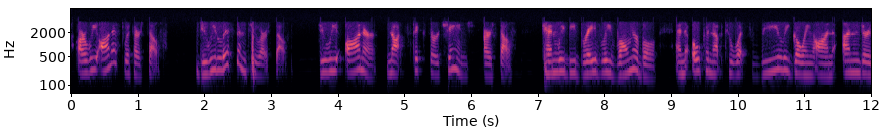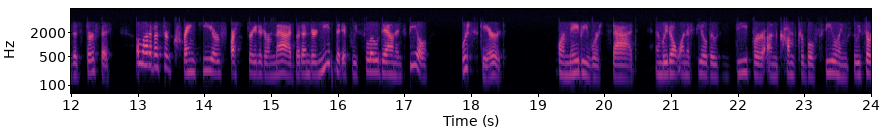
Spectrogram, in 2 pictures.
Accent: Canada; I'm Canadian.

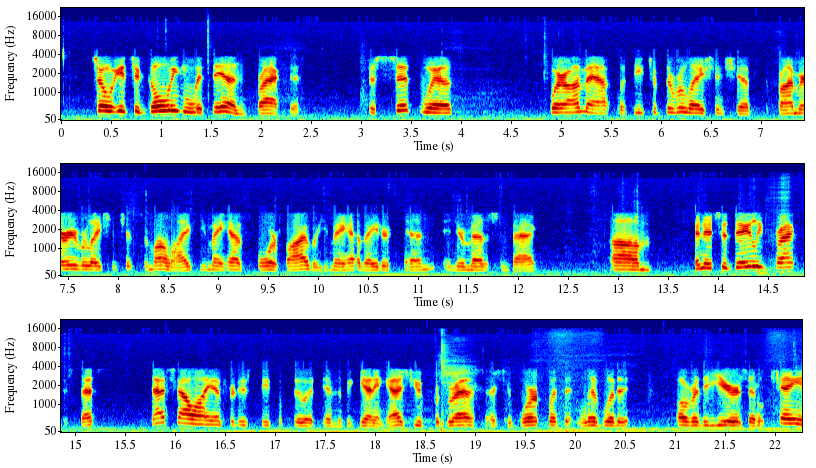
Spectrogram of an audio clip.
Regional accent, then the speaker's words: Florida, United States; I'm from Florida, but since the late 70s, I have lived on a ranch outside of Nashville.

